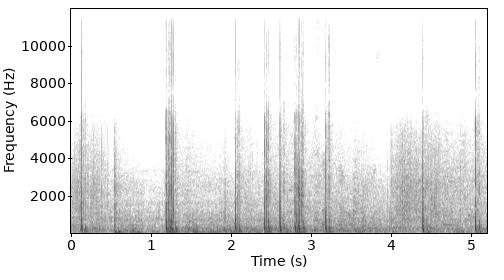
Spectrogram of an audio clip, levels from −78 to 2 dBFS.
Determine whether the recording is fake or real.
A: real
